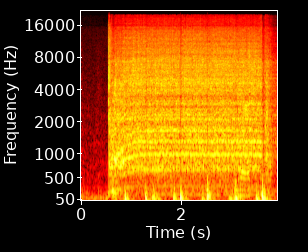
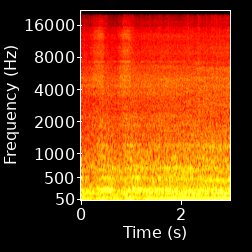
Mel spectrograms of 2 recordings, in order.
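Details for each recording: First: 1967 Morgan Plus 4 Drop Head Coupe, not run in years, spark plugs removed: fast, light, even whirring as engine turns over freely with no compression, checking it is free and probably priming the fuel system via the mechanical fuel pump. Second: 1967 Morgan Plus 4 Drop Head Coupe just started after years unused, running old fuel; low, uneven idle with loose stumbling beat under steady exhaust rumble; runs but rough.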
